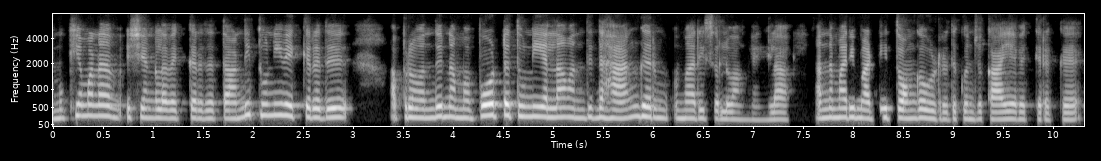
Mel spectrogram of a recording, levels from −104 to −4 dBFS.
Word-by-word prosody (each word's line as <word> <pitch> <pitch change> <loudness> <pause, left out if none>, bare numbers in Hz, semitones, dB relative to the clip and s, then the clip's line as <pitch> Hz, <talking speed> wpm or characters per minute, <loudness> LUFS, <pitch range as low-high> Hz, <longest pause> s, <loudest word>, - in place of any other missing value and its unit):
முக்கியமான 285 +5 -1 0.3
விஷயங்கள 235 -2 -1
வைக்கிறதைத் 215 -1 -4
தாண்டி 215 +8 +1
துணி 300 0 0
வைக்கிறது. 245 -4 +2 0.6
அப்புறம் 250 -2 0
வந்து 230 +3 +1
நம்ம 235 -2 -1
போட்ட 300 +1 +9
துணி 270 -1 +1
எல்லாம் 250 +1 +1
வந்து 235 +1 -4
இந்த 245 - 0
ஹேங்கர் 250 +3 +2 0.3
மாரி 220 0 -2
சொல்லுவாங்கல்லைங்களா, 190 -2 -5 0.4
அந்த 235 +2 -1
மாரி 245 0 +2
மாட்டி 220 +3 0
தொங்க 215 0 +1
விடுறது 200 -1 -5
கொஞ்சம் 195 0 -6
காய 195 +1 +1
வைக்குறக்கு. 185 -1 -6
230 Hz, 145 wpm, -24 LUFS, 205-250 Hz, 0.6 s, போட்ட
